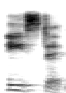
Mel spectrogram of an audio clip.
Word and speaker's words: ACED IT: Is it AC? Like I aced the course? Aced it.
